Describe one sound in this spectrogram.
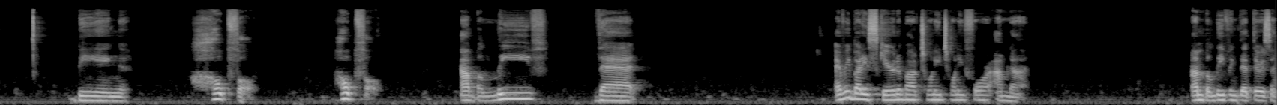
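A middle-aged woman speaks with animation into a close microphone, in short bursts with pauses.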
